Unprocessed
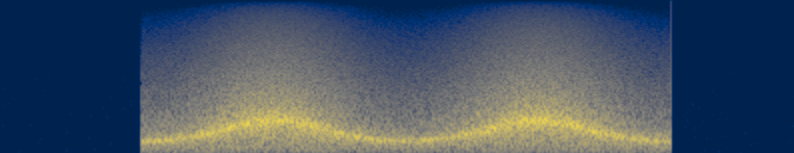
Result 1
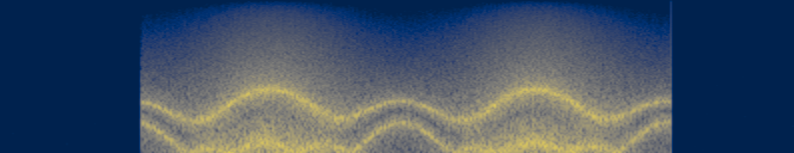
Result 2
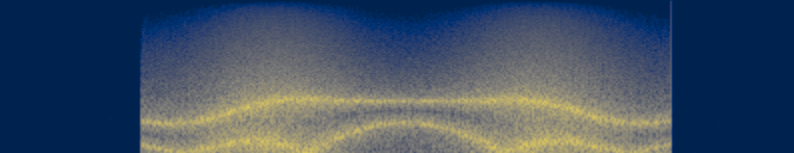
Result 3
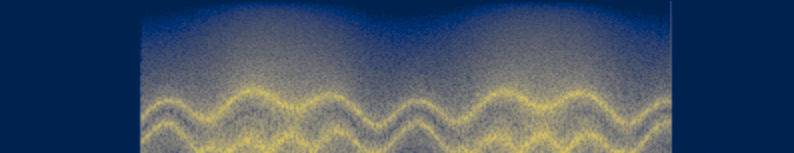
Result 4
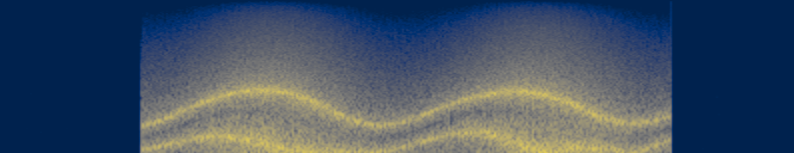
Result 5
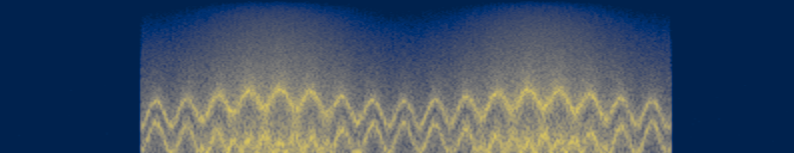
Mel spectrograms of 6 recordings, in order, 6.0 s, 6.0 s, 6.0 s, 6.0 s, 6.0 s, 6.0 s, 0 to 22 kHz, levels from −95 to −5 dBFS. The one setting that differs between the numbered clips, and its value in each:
ring modulator with a swept carrier, at: 1 Hz, 0.33 Hz, 1.6 Hz, 0.54 Hz, 4.3 Hz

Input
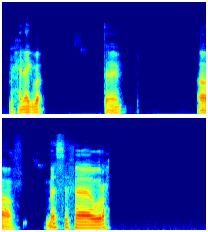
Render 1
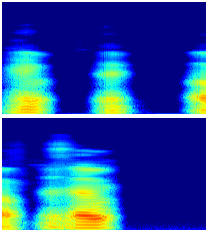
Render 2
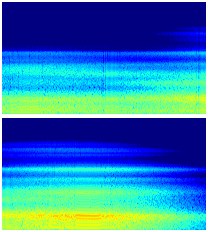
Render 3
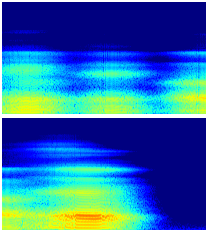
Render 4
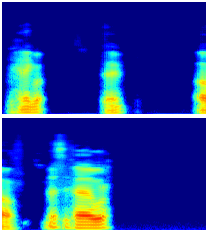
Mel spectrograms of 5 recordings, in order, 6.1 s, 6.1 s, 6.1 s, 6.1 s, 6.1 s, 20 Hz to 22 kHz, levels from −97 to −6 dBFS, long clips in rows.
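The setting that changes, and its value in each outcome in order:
spectral blur, width: 225 ms, 1670 ms, 660 ms, 86 ms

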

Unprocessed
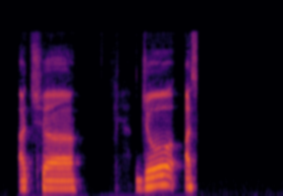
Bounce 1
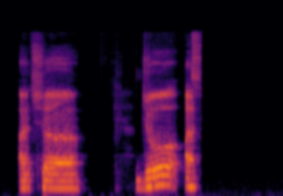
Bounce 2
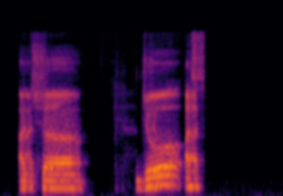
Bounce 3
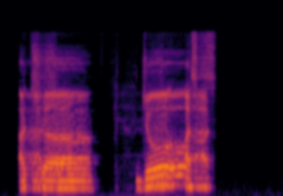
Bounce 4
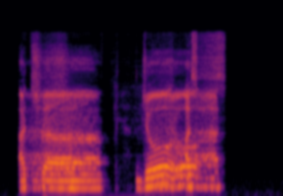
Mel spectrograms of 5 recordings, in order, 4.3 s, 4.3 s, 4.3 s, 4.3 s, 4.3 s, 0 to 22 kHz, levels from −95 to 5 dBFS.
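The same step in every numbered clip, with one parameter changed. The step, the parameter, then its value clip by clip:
gated-style reverb, gate: 80 ms, 130 ms, 290 ms, 440 ms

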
